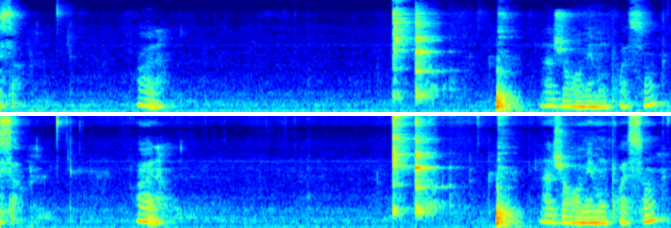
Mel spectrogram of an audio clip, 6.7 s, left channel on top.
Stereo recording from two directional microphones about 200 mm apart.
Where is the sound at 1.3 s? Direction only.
50° right (ahead or behind).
